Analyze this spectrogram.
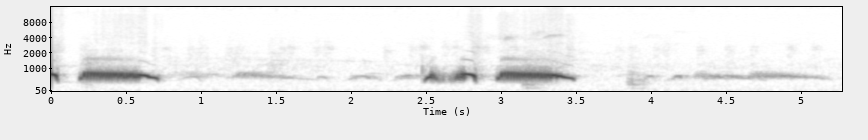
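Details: Spotted dove used to provoke rivals to sing: a long buzzy coo, softer distant coos, then a wavering double coo and another long trembling note, followed by a low thud and faint trailing coo.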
